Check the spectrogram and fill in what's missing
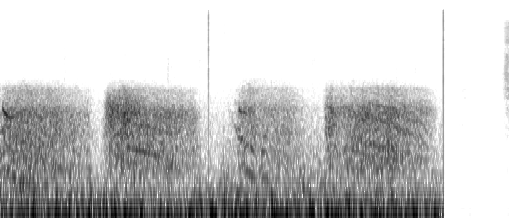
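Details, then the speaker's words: Wheezes (sibilos): musical, higher-pitched, longer-duration adventitious lung sounds, in a nursing-student physical exam teaching segment on posterior and anterior chest auscultation. "sibilos São Luís musicais ouço rãs mais agudos de maior duração audíveis"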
